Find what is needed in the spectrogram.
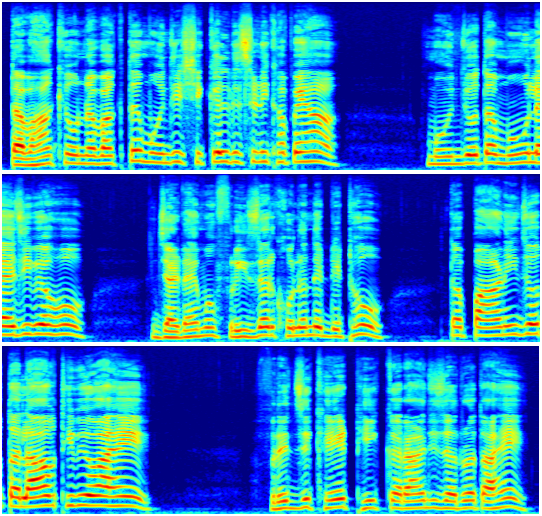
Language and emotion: Sindhi, surprised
